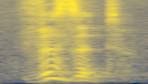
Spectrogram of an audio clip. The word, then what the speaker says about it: visit: Visit. Now the stress is on the first syllable.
